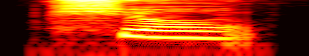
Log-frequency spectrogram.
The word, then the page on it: 修: xiū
